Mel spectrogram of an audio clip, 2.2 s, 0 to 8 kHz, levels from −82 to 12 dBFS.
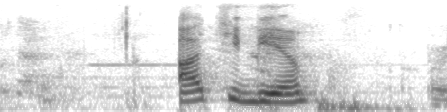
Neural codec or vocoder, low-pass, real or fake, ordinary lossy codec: none; 7.2 kHz; real; Opus, 24 kbps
